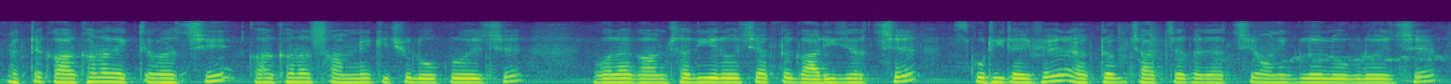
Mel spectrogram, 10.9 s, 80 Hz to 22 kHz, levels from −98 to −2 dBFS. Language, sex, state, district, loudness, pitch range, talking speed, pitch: Bengali, female, West Bengal, Paschim Medinipur, -14 LUFS, 175-195 Hz, 140 wpm, 185 Hz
